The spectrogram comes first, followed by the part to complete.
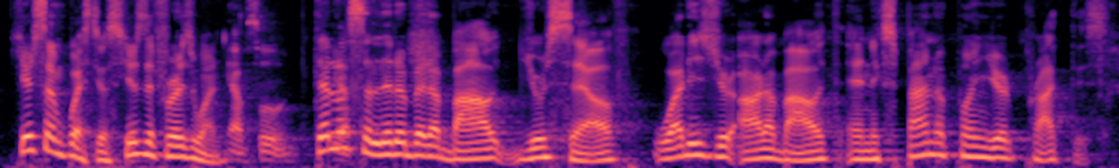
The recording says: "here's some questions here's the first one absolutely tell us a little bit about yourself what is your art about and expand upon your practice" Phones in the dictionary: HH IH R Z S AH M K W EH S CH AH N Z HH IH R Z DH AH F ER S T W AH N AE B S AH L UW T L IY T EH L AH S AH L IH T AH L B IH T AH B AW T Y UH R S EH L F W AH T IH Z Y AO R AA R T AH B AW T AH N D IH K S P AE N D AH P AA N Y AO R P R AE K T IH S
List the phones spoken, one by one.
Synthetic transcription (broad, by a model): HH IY R S AH M K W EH S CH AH N S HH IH R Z DH AH F ER S T W AH N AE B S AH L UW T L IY T EH L AH S AH L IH T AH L B IH T AH B AW T Y UH R S EH L F W AH T IH Z Y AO R AA R T AH B AW T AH N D IH K S P AE N D AH P AA N Y AO R P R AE K T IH S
